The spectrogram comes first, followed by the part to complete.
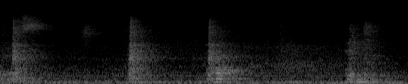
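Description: Handling noise as the pendulum bobs and threads are taken hold of at a metal frame: four brief rustling, scraping sounds spread across the few seconds.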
